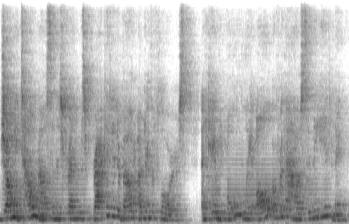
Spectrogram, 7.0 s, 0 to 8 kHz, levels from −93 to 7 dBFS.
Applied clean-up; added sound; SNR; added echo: neural separator model SepFormer DNS4.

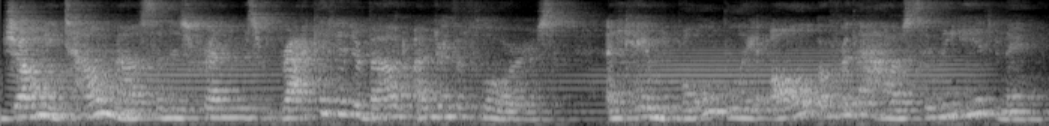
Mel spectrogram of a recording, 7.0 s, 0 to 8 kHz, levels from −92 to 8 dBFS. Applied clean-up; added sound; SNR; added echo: none; Trumpet; 16 dB; reverberation time 0.9 s.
